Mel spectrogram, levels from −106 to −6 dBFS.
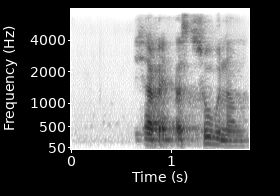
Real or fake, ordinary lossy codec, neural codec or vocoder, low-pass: fake; none; codec, 16 kHz, 2 kbps, X-Codec, HuBERT features, trained on balanced general audio; none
